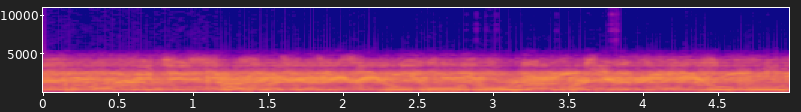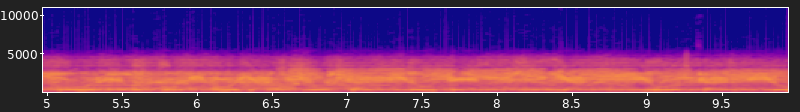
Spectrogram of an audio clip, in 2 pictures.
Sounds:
Speech, Radio

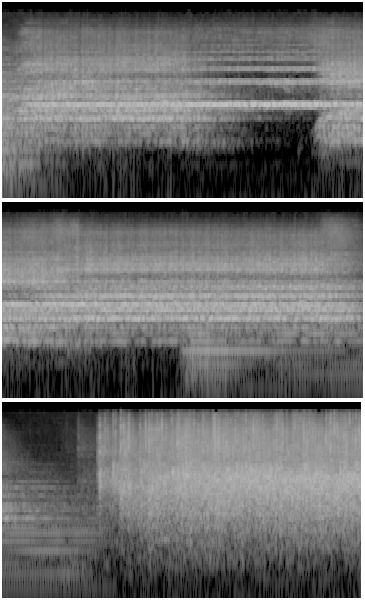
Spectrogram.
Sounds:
Classical music, Singing, Music, singing choir, Choir

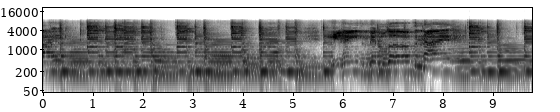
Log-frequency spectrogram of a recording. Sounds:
Music

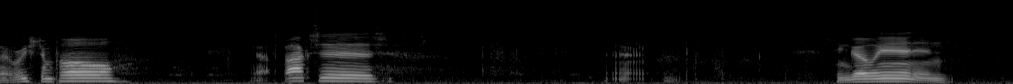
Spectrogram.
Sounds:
Speech

